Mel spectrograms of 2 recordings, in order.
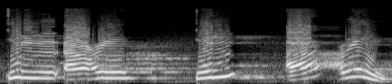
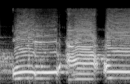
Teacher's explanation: tidak ada namanya vokal O ya yang ada u Ul u ya bukan au ya bukan aah itu kesalahan kita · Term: vokal u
